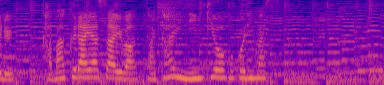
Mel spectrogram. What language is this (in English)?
Japanese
